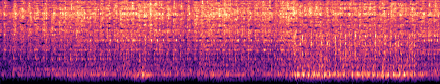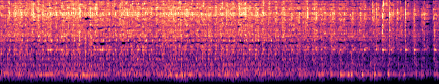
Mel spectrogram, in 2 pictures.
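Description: An electric sewing machine runs steadily while stitching ghagra cloth, a continuous close, buzzing mechanical drone that holds without pause throughout, with no talk over it.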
